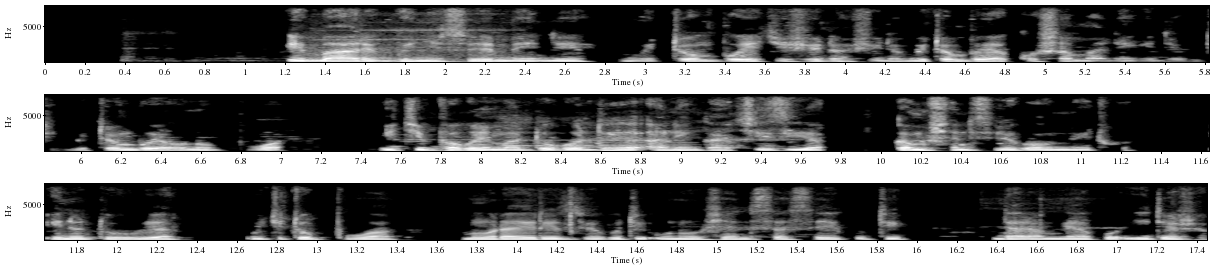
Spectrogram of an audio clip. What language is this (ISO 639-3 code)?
ndc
